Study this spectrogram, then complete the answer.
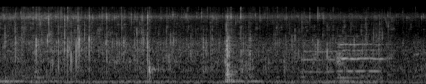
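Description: Chopped medium onions hit hot oil in a pan for an Assamese chicken curry, giving a steady close sizzle and crackle throughout, with a few brief clinks and stirring sounds.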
